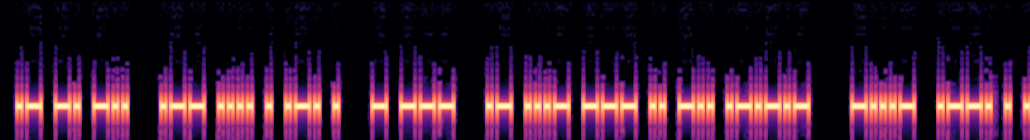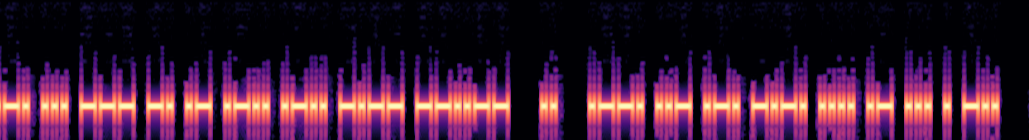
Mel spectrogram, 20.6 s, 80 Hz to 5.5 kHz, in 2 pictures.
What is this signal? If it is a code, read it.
Morse code, heard as a keyed tone, about 25 wpm, 600 Hz. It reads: AND WHERE TO AVOID. <BT> PERSONALLY, I PURCHASED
